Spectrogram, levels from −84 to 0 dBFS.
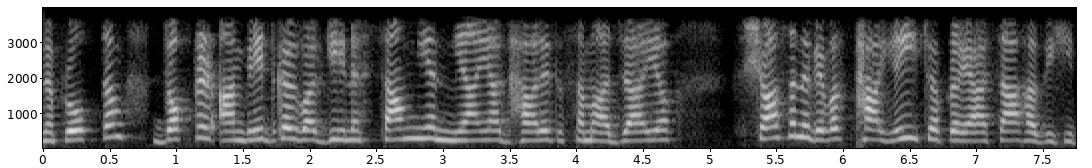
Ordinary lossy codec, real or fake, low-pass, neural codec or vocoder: none; fake; 3.6 kHz; codec, 16 kHz, 0.8 kbps, ZipCodec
